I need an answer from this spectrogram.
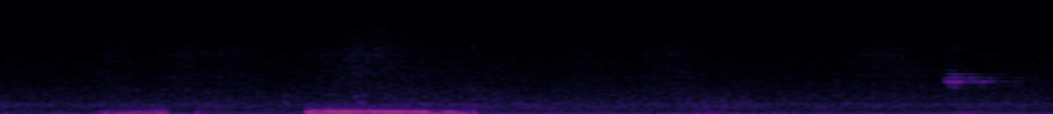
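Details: A stray cat gives a short low call, then a louder rough, drawn-out cry lasting under a second, against steady background hiss.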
